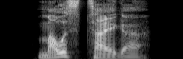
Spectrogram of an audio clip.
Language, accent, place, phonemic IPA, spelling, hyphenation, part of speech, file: German, Germany, Berlin, /ˈmaʊ̯sˌt͡saɪ̯ɡɐ/, Mauszeiger, Maus‧zei‧ger, noun, De-Mauszeiger.ogg
- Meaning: mouse cursor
